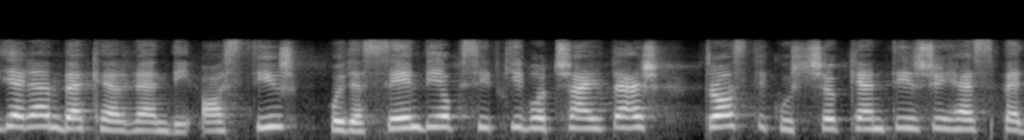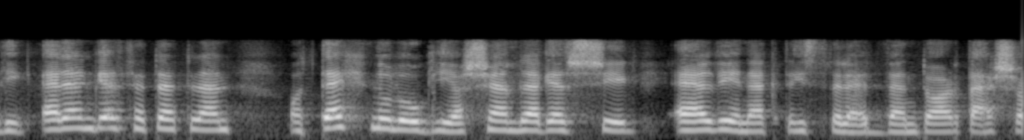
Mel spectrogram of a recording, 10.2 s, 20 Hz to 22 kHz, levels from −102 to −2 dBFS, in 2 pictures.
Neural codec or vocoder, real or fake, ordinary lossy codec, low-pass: codec, 16 kHz, 0.8 kbps, ZipCodec; fake; none; none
